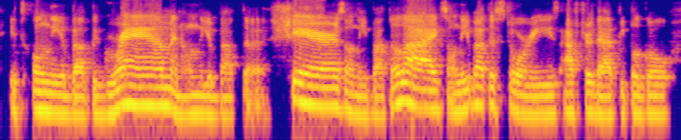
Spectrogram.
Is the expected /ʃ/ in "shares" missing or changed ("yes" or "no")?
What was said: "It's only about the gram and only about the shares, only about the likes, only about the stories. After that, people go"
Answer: no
